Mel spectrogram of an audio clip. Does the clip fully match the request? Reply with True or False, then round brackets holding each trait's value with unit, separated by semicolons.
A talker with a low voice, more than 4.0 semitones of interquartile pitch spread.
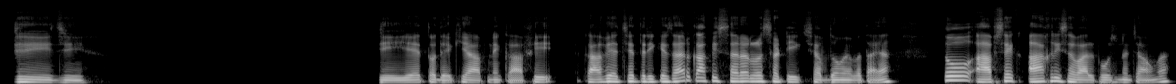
True (115 Hz; 4.4 semitones)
